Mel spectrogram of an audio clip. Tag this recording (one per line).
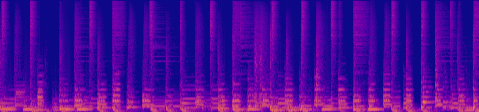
jazz
samples
vst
